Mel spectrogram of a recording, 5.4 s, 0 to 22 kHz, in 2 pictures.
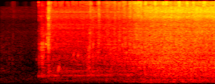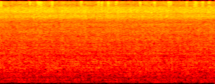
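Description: A Gould SJ20 water pump switches on after a brief quiet moment and runs at about 40 PSI, its motor swelling into a loud, steady whir with rushing water noise.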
